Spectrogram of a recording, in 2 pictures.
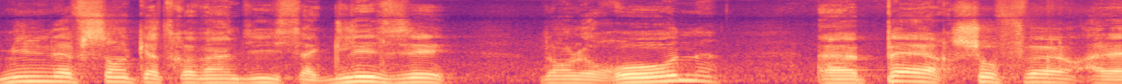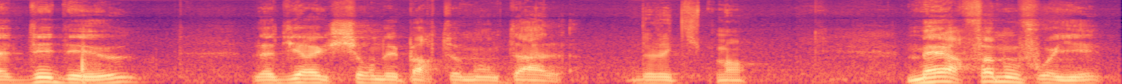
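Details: Adult male speaker; Normal speech.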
